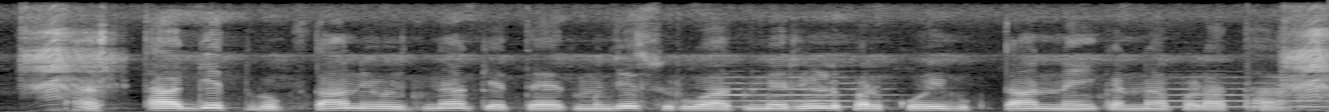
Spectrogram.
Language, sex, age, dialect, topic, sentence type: Hindi, male, 18-24, Awadhi Bundeli, banking, statement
